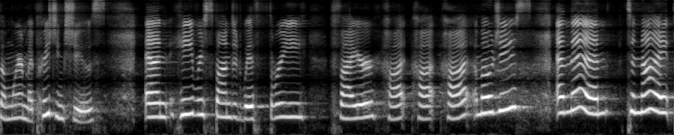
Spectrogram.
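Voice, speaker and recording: A middle-aged woman pastor with a soft-spoken voice, chatty and self-deprecating, preaching to young adults on a large church stage into a handheld mic. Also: high-pitched.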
